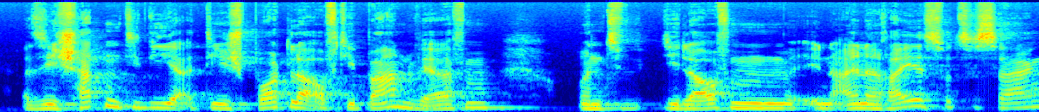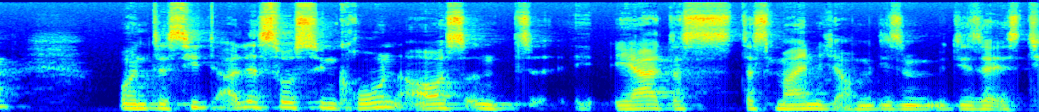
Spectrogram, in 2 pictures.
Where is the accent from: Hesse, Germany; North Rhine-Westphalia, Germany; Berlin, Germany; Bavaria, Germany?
Hesse, Germany; aus meiner Heimat, äh, aus dem Vogelsberg, also 100 Kilometer nördlich von Frankfurt, da gab es in einem Kaff, ich komme aus einem Kaff mit 1000 Einwohnern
